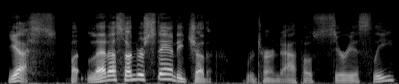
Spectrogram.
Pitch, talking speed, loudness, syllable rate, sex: 130 Hz, 150 wpm, -21 LUFS, 5.4 syllables/s, male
